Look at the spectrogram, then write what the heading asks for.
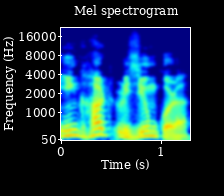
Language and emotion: Assamese, neutral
